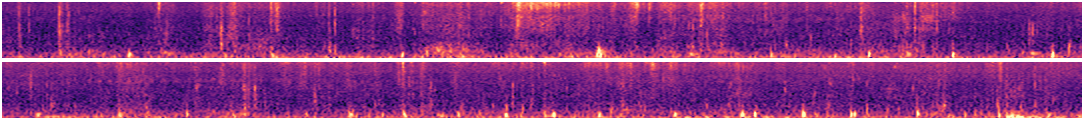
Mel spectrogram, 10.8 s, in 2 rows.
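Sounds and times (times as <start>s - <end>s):
horse trotting in a rural countryside farm ranch pasture: 0.0s - 10.7s.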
